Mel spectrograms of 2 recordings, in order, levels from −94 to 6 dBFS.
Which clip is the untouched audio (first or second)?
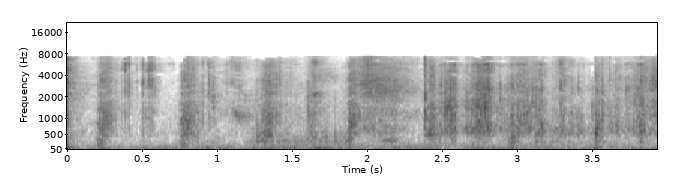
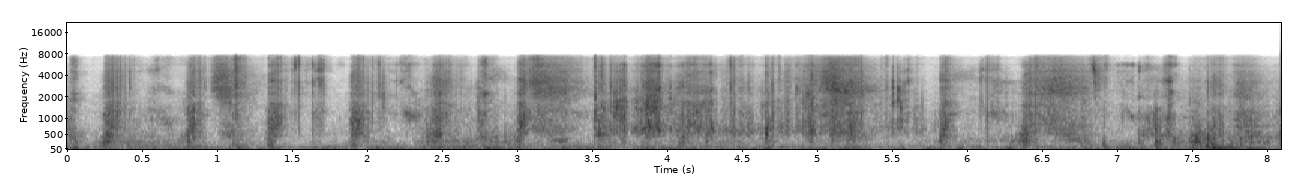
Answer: first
